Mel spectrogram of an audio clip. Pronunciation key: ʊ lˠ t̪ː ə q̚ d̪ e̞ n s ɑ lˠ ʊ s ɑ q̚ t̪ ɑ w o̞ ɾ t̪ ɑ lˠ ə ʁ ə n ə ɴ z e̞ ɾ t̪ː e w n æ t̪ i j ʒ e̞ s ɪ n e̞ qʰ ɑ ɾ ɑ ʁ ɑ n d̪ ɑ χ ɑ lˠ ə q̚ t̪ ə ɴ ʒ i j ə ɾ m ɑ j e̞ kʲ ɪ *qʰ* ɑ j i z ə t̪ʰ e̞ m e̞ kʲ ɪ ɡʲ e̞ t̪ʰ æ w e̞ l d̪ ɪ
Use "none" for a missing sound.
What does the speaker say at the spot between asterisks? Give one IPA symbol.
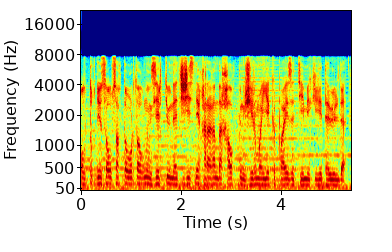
pʰ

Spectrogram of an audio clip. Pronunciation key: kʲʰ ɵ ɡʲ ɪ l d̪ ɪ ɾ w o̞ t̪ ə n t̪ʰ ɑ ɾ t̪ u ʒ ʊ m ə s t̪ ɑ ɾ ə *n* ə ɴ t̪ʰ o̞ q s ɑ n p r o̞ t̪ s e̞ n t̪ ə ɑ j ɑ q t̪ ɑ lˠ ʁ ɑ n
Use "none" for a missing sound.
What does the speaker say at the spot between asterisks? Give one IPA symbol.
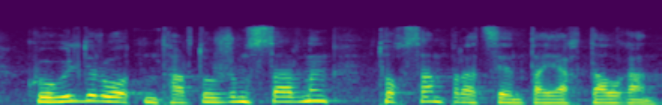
n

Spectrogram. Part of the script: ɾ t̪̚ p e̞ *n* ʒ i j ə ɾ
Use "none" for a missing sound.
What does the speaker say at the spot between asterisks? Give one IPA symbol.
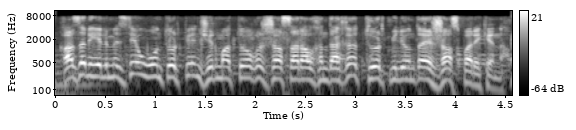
n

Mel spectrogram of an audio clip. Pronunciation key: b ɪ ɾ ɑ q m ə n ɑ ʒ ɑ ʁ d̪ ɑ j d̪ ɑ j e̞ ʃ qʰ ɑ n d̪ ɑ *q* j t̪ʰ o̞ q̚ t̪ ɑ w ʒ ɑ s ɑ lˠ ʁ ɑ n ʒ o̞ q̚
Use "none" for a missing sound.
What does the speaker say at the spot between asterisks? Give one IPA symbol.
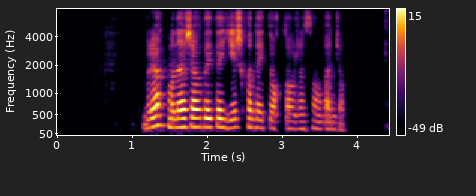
none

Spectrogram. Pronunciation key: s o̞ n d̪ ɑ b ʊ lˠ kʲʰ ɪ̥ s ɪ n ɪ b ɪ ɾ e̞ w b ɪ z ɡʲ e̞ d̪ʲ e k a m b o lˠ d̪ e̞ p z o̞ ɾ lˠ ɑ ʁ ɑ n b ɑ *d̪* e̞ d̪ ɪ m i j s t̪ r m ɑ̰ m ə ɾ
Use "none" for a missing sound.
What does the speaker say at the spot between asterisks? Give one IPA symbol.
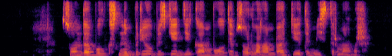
d̪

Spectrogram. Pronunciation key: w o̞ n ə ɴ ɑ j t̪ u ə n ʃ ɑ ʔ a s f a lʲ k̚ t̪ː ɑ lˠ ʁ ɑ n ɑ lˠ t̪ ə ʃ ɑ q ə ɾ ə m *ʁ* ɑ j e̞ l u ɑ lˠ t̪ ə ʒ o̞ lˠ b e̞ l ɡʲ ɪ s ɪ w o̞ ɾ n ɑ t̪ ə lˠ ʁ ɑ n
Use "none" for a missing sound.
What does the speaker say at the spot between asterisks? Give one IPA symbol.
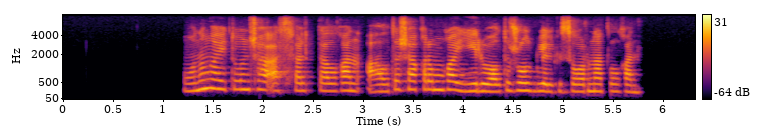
ʁ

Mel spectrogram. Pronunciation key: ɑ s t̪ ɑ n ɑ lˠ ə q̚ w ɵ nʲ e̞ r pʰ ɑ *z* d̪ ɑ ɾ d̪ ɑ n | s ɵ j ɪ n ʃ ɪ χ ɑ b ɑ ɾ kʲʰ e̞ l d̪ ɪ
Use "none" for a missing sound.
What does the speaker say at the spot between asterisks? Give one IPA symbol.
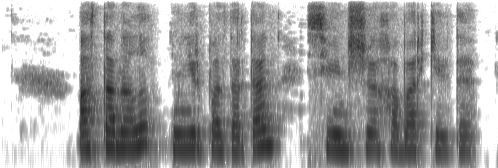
z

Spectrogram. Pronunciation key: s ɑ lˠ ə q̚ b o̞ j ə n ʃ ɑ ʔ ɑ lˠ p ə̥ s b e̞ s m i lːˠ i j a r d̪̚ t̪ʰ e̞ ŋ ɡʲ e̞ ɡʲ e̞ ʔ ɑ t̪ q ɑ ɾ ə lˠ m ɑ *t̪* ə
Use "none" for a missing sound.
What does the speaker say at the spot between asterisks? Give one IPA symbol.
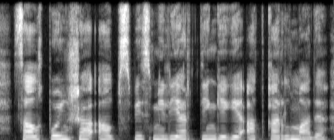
d̪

